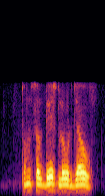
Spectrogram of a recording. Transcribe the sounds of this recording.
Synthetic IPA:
t̪ʊmsəbd̪eːsloːʈd͡ʒaːoː

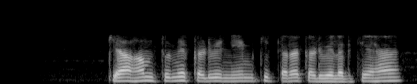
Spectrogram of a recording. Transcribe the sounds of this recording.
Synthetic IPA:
kjaːɦɐmt̪ʊmẽkɐɽweneːəmkit̪ɐɾəɦkɐɽwelɐɡt̪eɦɛ̃ː

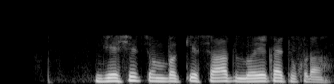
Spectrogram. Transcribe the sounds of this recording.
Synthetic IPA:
d͡ʑeːɕet͡sumbəkːisaːt̪loːekaːʈʰukɽaː

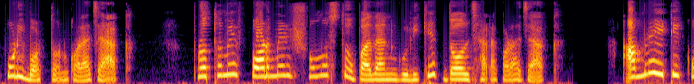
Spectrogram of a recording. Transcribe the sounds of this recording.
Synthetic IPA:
poɾiboɾt̪onkɔɾad͡ʑa̰k | pɾot̪ʰomefɔɾmeɾʃɔmost̪oupad̪anɡuliked̪ɔlt͡ɕʰa̰ɽa̰kɔɾad͡ʑa̰k | a̰mɾaeʈiko

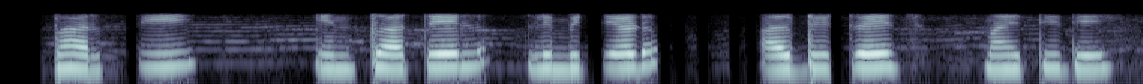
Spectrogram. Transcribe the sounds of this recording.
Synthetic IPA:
bʱaɾt̪iː | ntaʈ̪el | limiʈeɽ | aɾbiʈɾed͡z | maɦit̪iːd̪e

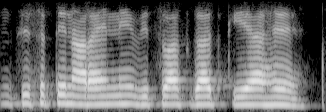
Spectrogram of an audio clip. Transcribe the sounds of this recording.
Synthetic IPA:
nt͡sisət̪ːjenaɾajnːiʋisʋasɡat̪kijaɦɛ

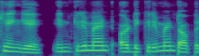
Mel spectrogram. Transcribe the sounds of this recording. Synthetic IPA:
kʰẽːŋɡeɪ̃nkɾimẽɳʈɔːɾɖɪkɾimẽɳʈɔːpɾ

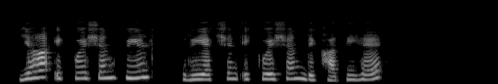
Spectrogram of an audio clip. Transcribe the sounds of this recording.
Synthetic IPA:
jɐɦãʔɪkweːʃənfiːlɖ | ɾiɛkʃənʔɪkweːʃənd̪ɪkʰaːt̪iɦɛː

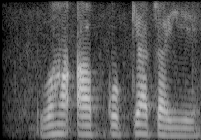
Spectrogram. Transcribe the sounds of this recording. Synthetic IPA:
ʋɐɦãʔaːp̚kokjaːt͡ʃaːɦieː

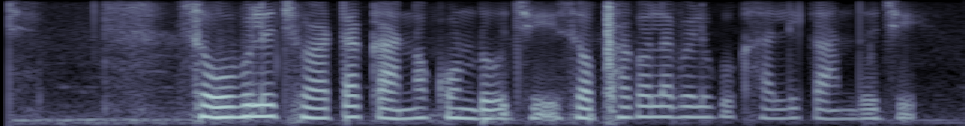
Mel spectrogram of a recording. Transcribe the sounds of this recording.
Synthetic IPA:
sɔbubolet͡ʃʰɔaʈakanɔkuɳɖot͡ʃʰḭsɔpʰakɔlabeɭokukʰalikand̪ut͡ʃʰḭ

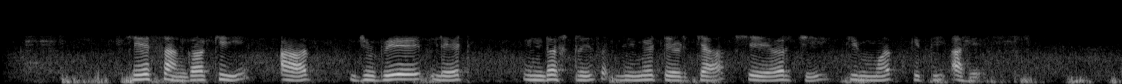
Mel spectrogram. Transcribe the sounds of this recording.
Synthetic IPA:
hesãŋɡakiː | ad͡z | d͡ʑubeleʈʰ | iɳɖəsʈɾiːd͡zlimiʈeɽt͡ɕjaɕejəɾt͡ɕiːkimːət̪kit̪iːʔaɦe

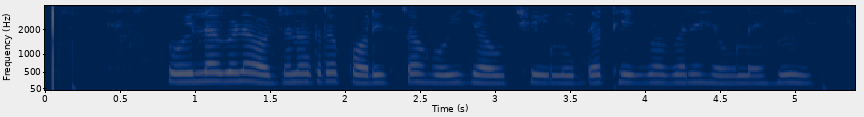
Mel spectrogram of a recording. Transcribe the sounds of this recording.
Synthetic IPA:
sojlabeɭeɔd͡ʒənət̪ɾəpɔɾisɾaɦoid͡ʒaũt͡ʃʰinid̪əʈʰekbʱabəɾeɦeũnəɦĩ

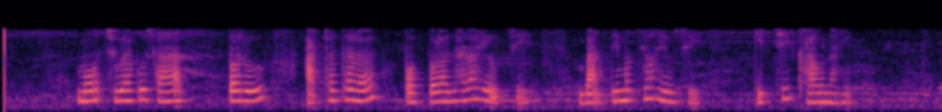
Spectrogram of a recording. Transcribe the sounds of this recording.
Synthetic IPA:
mot͡sʰuwakosa | t̪ʌɾu | a̰ʈʰʌt̪ʰʌɾʌ | pʌt̪ɔlad͡zʱaɽaɦewt͡sʰḭ | bant̪imʌt̪ʰjʌ̃ɦewt͡sʰḭ | kit͡sʰikʰawnaɦĩ

